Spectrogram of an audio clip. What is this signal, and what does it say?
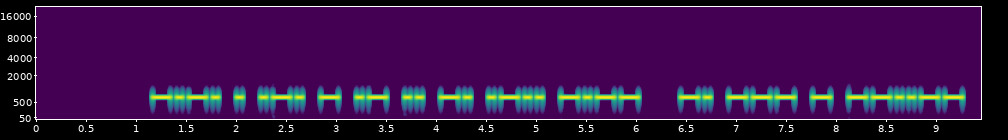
Morse code, heard as a keyed tone, about 21 wpm, 700 Hz. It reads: CERTAINLY NOT,
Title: Sentences from Top 1000 Words - Review Part 1 - 20wpm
